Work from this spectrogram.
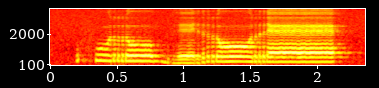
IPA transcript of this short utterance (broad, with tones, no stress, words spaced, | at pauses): fu˥roː˥bʱe˩ roː˥rɛː˥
